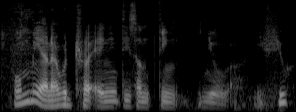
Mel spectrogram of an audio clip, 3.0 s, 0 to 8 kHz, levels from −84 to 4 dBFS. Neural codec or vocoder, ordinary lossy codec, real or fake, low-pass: codec, 16 kHz, 1 kbps, X-Codec, WavLM features, trained on Multilingual LibriSpeech; none; fake; none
